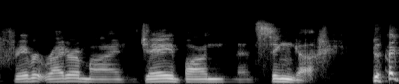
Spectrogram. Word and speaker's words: Bonansinga: right it's your favorite writer of mine Jay Bon singga did I pronounced that right J I forgot to ask yeah you did J Bon Singa okay now when did you drop the r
